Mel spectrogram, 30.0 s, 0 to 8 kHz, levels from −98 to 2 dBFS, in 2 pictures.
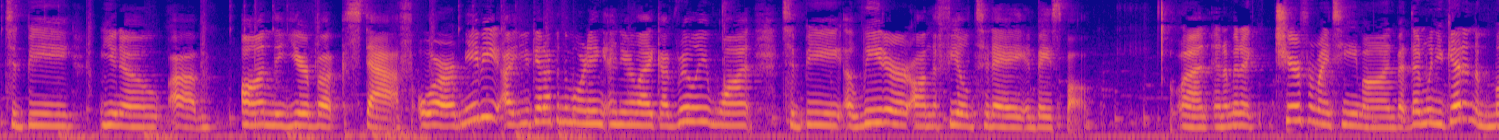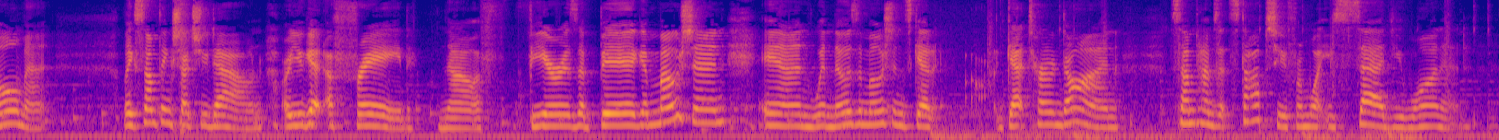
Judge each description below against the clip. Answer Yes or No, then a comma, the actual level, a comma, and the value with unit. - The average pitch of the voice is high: Yes, high, 215 Hz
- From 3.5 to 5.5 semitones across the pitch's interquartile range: No, average, 2.9 semitones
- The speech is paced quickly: No, average, 170 wpm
